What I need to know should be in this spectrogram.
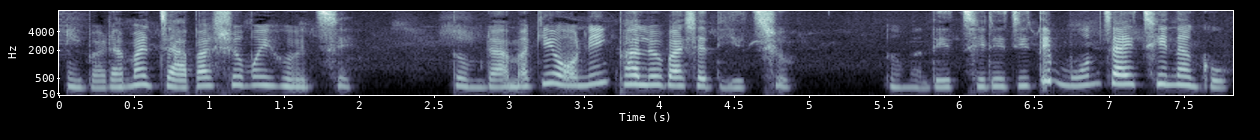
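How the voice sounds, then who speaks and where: A woman playing a gentle, affectionate young princess in a fairy tale cartoon. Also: a little high, moderate pace, close to an everyday voice. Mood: tender, sad.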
